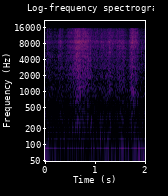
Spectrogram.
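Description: Soft rustling of a black plastic bin bag being handled, with short noisy swells about half a second in and just before the end.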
